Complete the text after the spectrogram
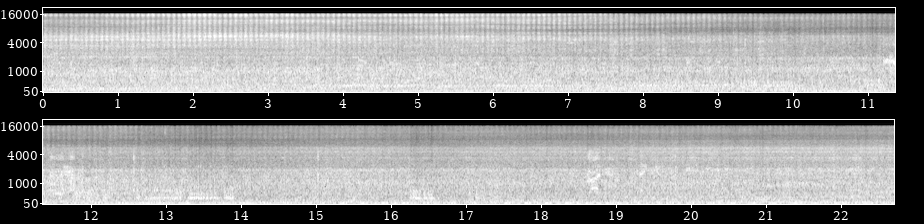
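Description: Diesel locomotive engines rumble loudly close by.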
